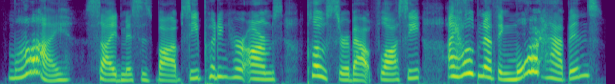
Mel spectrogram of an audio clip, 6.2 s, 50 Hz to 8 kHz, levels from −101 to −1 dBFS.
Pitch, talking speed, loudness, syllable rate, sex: 270 Hz, 145 wpm, -17 LUFS, 4.5 syllables/s, female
